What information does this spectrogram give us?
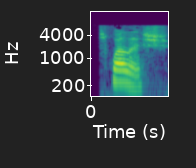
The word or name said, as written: swellish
